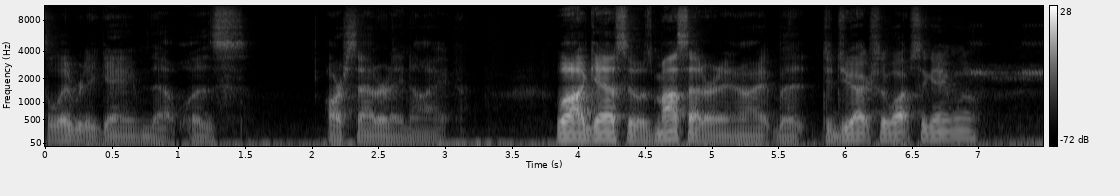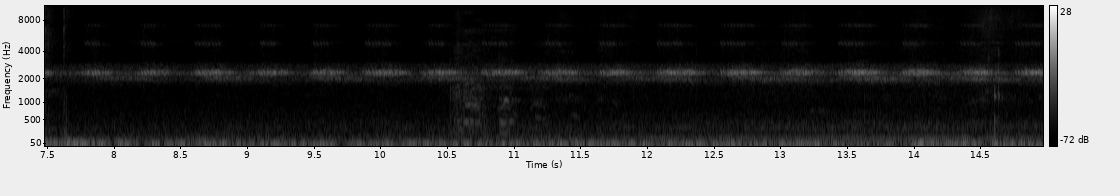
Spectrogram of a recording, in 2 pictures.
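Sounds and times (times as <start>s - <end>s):
speech: 0.0s - 3.2s, 3.8s - 7.1s
quiet low hum: 0.0s - 14.9s
crickets chirping: 6.6s - 14.9s.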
